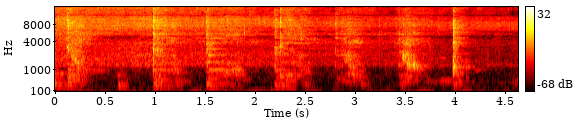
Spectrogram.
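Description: Spices with turmeric being stirred and fried in a pan, a faint, steady sizzle broken by about eight rhythmic scrapes and knocks of a spoon against the pan.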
